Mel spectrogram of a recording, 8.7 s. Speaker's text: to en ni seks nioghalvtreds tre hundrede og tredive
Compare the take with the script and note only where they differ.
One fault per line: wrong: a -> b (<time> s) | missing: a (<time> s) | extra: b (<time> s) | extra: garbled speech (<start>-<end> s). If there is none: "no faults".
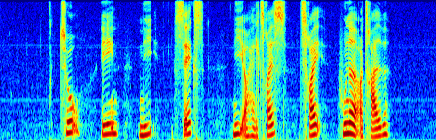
no faults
